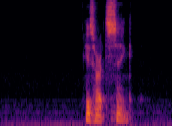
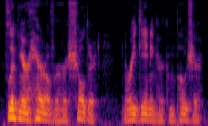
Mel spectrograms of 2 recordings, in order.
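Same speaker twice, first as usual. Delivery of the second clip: ordinary delivery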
